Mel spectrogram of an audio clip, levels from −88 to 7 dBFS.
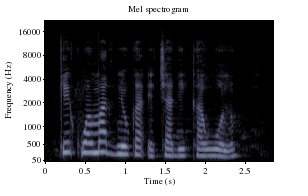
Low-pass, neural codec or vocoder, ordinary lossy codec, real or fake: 19.8 kHz; codec, 44.1 kHz, 7.8 kbps, Pupu-Codec; none; fake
